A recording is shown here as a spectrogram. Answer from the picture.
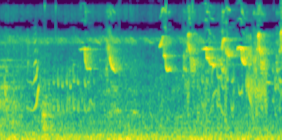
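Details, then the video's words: Parakeet calling while being fed: a burst of squeaky, chirping and rasping notes that grows busier and louder toward the end, over a faint steady hum. "Parakeet Feeding"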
